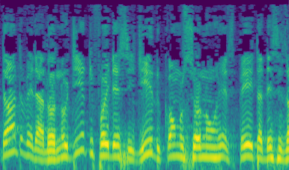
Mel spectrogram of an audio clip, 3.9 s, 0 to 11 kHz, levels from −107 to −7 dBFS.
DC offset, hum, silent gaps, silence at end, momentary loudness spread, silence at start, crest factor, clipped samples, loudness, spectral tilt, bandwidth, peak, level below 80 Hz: under 0.1%; none; none; 0 s; 5 LU; 0 s; 12 dB; under 0.1%; -15 LUFS; -7.5 dB/octave; 10 kHz; -2 dBFS; -42 dBFS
